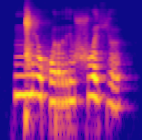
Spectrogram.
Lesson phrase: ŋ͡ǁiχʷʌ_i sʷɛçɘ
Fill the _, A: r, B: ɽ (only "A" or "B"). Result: A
